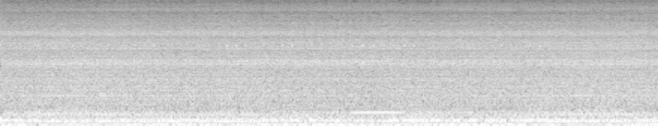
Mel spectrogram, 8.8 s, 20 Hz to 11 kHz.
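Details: 1968 Chrysler Newport 383 big block with an Edelbrock 750 four-barrel carb on a Weiand intake, timing set about 10° BTDC. A steady low idle with an even, deep rumble and no stumbles or misses. Normal idle.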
